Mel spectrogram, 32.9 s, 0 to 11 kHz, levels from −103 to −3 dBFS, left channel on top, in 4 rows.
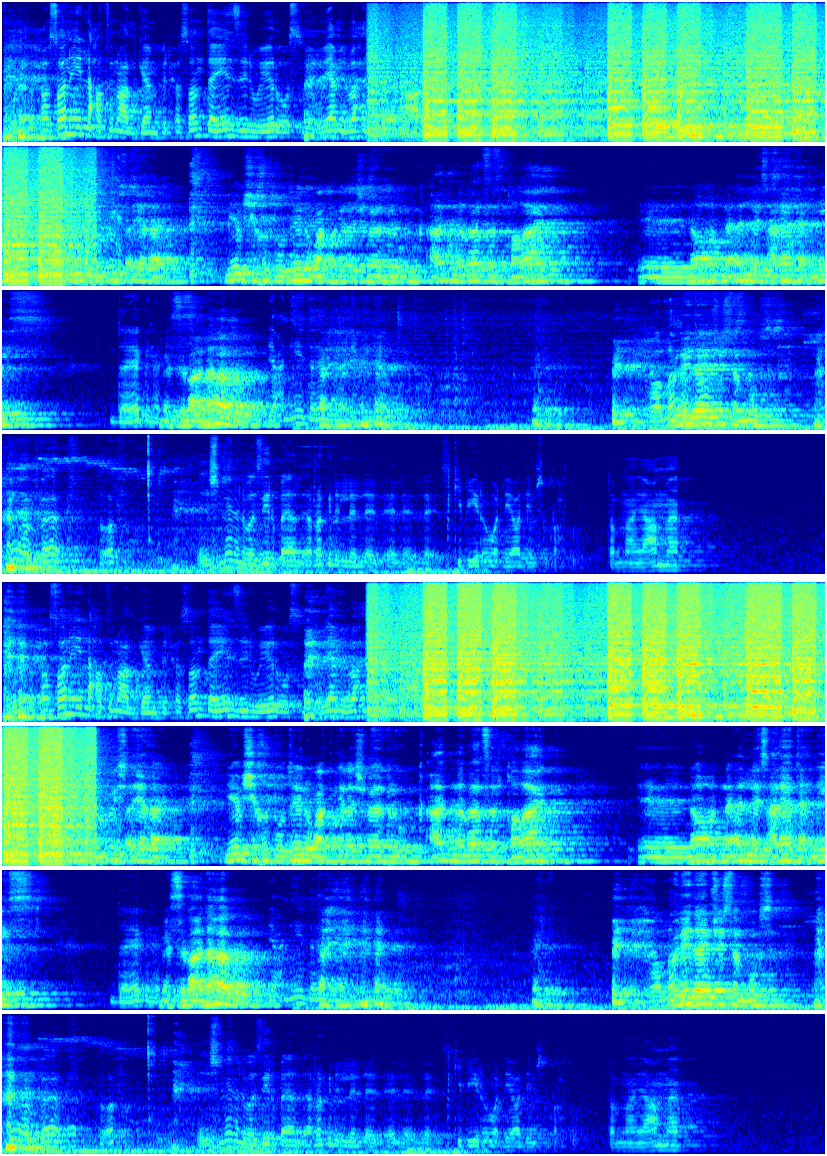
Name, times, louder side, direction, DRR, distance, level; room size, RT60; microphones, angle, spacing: voice 1, 0.0-5.6 8.7-9.4 10.1-10.5 17.5-18.4 19.1-20.5 20.9-21.1 21.7-21.9 22.9-23.6 24.5-26.2 26.6-30.3 30.7-31.4, left 1 dB, 25° left, 4 dB, 2.7 m, -56 dB
sound 1, 3.6-9.2, right 6 dB, 35° right, 0.7 m, -33 dB
voice 2, 6.2-8.2 8.7-10.1 10.5-13.8 14.6-16.8 18.0-18.9 19.6-20.3 21.7-22.0 22.5-24.2 24.6-24.9 26.4-26.5, right 1 dB, 75° right, -6 dB, 6.5 m, -45 dB
Train, 19.3-29.3, equal, 60° left, 3.9 m, -63 dB
28.0 x 20.5 x 9.1 m, 1.3 s
head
